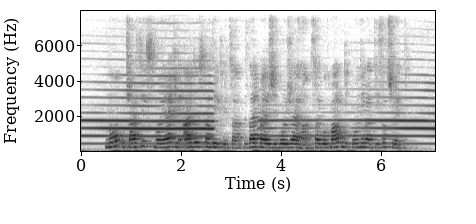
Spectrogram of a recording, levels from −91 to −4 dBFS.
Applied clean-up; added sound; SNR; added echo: none; Wind instrument, woodwind instrument; 2 dB; reverberation time 0.3 s.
